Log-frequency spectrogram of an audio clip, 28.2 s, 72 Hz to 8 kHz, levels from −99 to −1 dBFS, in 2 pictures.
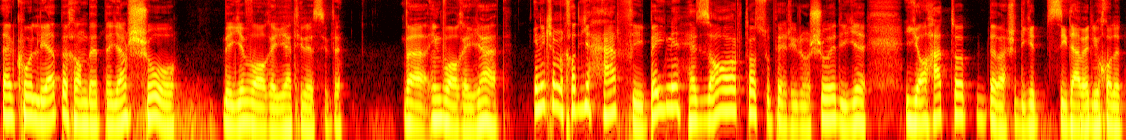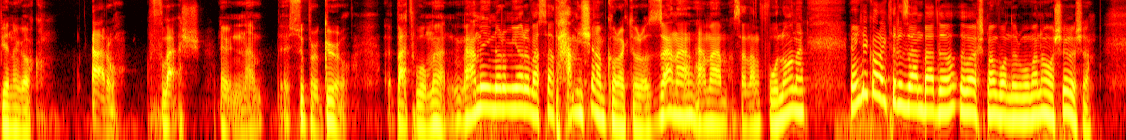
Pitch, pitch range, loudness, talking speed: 135 Hz, 115-170 Hz, -22 LUFS, 140 wpm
